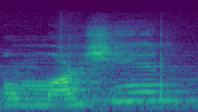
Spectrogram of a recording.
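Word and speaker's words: Omartian: praying wife by stormy or marion or marion or martian that is how you say i'm easily married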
